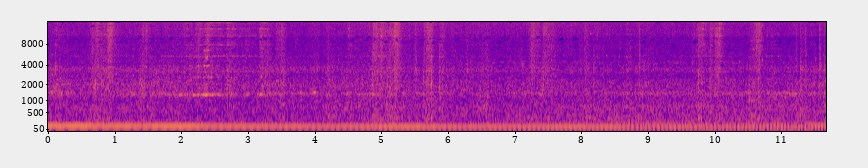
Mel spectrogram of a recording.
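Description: Small tourist ride train running downhill: a steady low engine drone, with scattered clicks and a faint high squeal about two to three seconds in.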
